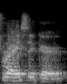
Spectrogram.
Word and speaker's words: Reijseger: by Ernst, I'm probably going to say his name wrong. Oh, yeah. Reijseger? Ernst Reijseger, yeah.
